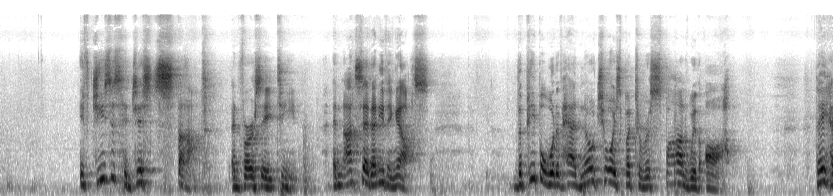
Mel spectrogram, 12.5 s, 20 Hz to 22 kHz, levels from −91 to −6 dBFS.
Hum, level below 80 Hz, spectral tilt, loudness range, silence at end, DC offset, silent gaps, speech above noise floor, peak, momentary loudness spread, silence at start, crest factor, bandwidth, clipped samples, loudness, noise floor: none; -54 dBFS; -4 dB/octave; 2 LU; 0 s; under 0.1%; none; 37 dB; 0 dBFS; 13 LU; 1.2 s; 18 dB; 17 kHz; under 0.1%; -18 LUFS; -55 dBFS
